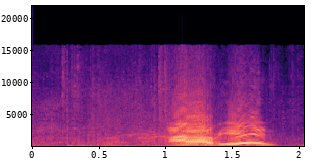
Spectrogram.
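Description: A chainsaw revs and tears through flesh.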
